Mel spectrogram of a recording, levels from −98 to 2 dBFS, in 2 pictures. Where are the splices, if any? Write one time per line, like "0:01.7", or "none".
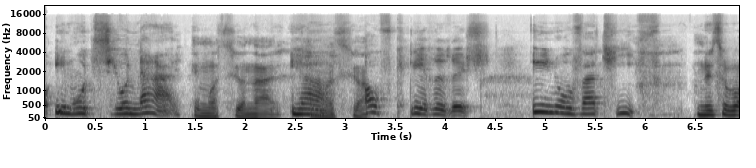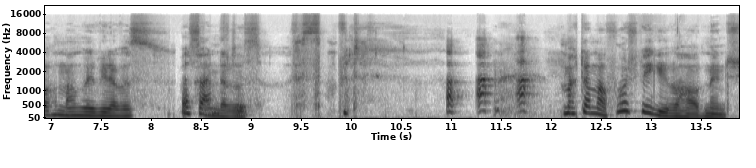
0:06.4
0:08.2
